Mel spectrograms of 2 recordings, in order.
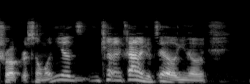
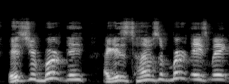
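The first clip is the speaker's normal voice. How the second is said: higher, louder mock-threatening mom; 10 semitones higher, 5 dB louder than usual. Mom threatening birthday spankings, higher teasing threat. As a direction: promise birthday spankings, pitched up. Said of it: "She was".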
